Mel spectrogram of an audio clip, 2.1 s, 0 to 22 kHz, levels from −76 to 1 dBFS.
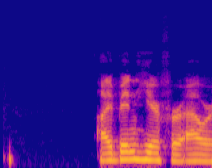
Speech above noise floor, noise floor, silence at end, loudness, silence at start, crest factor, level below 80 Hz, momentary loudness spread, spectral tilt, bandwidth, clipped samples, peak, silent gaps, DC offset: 55 dB; -69 dBFS; 0 s; -14 LUFS; 0.1 s; 14 dB; -50 dBFS; 5 LU; -9 dB/octave; 4.4 kHz; under 0.1%; -2 dBFS; none; under 0.1%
